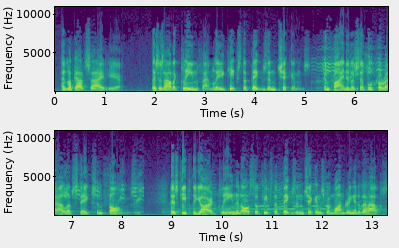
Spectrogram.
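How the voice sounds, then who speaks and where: Music plays in the background as a man talks at a moderate pace. His fairly high pitch moves in very wide swings. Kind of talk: educational film narration.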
